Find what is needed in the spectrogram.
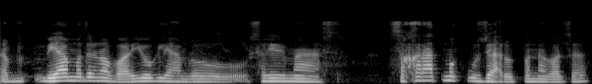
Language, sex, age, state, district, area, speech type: Nepali, male, 45-60, West Bengal, Jalpaiguri, urban, spontaneous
